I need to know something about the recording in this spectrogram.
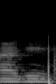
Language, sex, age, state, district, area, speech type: Hindi, male, 30-45, Uttar Pradesh, Mau, rural, read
